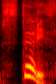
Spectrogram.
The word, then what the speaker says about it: Staithe: Staithe.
